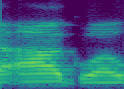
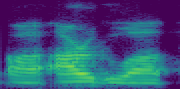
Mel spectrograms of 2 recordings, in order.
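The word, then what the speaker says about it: Aragua: And then he just points out Tren de Agua, which, remember, Argua, I should say, to pronounce it properly.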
